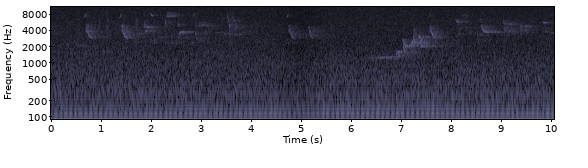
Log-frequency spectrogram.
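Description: Songbirds singing in overlapping phrases of quick, high, downward-sweeping notes, with a run of notes stepping upward in pitch about seven seconds in.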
